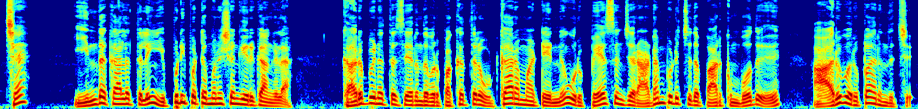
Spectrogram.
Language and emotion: Tamil, disgusted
